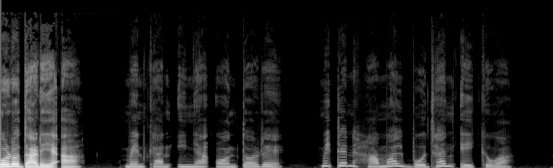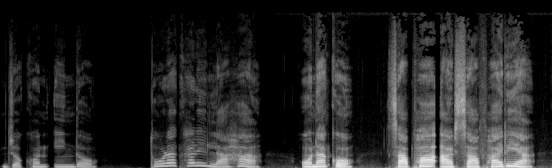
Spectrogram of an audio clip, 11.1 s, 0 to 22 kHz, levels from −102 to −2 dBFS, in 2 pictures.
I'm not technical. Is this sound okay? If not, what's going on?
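No. There is zipper noise twice. From 0.34 to 1.52 s the speech gets much quieter. From 7.52 to 8.84 s it comes back up, just before "ᱠᱚ ᱥᱟᱯᱷᱟ". The volume moves in tiny jumps, about 50 a second. Each jump clicks, so you hear a buzzy zipping.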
